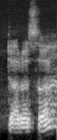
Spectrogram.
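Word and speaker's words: دَرَسَ: but it wasn't one dosa is pronounced derasa in the past yeah juice in the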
